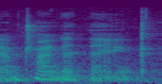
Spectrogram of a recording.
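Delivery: normal talking voice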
